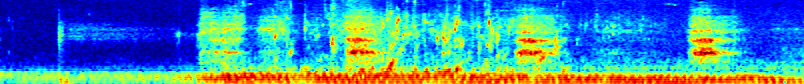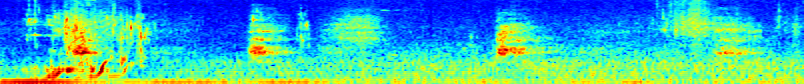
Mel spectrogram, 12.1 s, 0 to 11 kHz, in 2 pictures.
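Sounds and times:
low steady engine-like hum: 0.0 - 12.0
water bubbling and dripping: 1.4 - 4.7, 6.2 - 7.3.

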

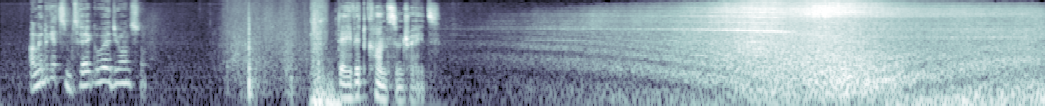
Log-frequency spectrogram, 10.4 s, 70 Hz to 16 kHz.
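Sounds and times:
speech: 0.3 - 1.6, 3.4 - 4.5
airplane engine roar aboard a plane: 4.6 - 10.4.

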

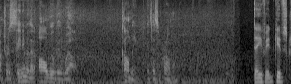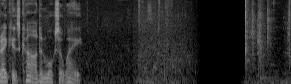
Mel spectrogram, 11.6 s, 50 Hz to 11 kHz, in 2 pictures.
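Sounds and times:
speech: 0.0 - 1.7, 2.4 - 3.7, 5.1 - 7.5
front door shutting with a sharp clunk: 10.7 - 11.6.

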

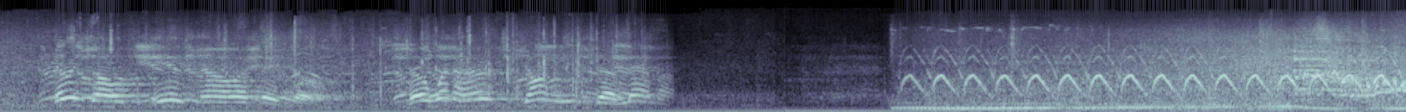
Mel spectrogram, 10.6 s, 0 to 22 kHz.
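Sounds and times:
speech: 0.4 - 5.0
rumble of a police vehicle engine speeding into a racecourse car park: 2.5 - 10.5
police siren wailing in fast yelping cycles: 6.6 - 10.5.

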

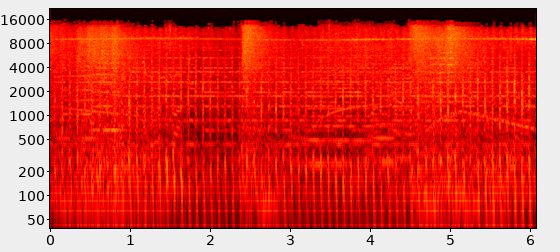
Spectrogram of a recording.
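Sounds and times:
helicopter rotor chopping while hovering and landing in a car park: 0.0 - 6.0.

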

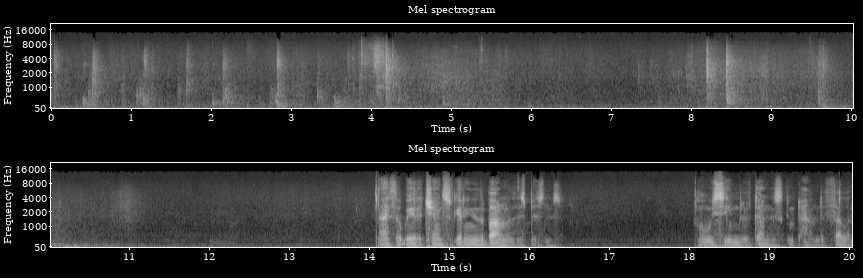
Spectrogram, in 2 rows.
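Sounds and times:
wooden door with glass panes opening and closing: 3.9 - 4.6, 7.9 - 10.5
speech: 14.2 - 16.6, 18.2 - 20.0.

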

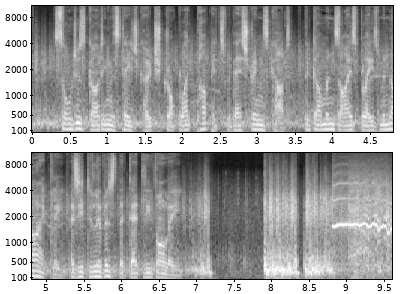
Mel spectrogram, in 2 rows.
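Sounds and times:
speech: 0.3 - 7.3
frightened horses whinnying and neighing: 8.7 - 9.6.

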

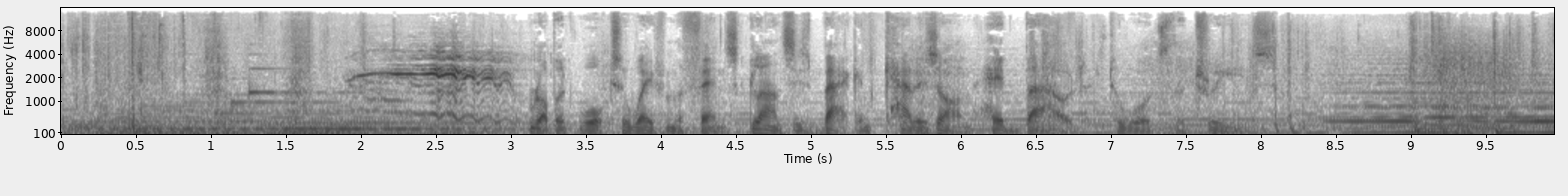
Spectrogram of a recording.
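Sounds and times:
horse hoof clops around a corral: 0.0 - 4.3, 5.2 - 9.9
horse on a rope whinnying in a corral: 1.9 - 3.1
speech: 3.2 - 8.4.

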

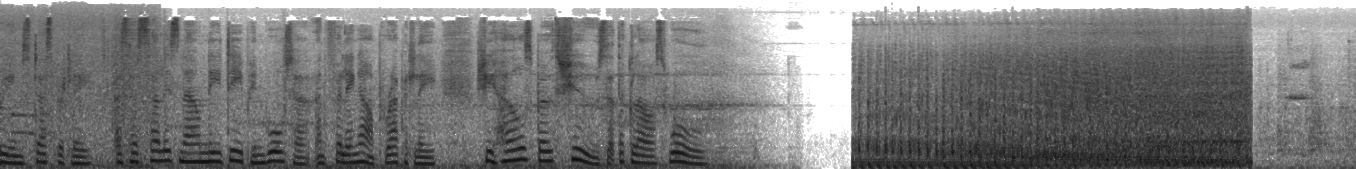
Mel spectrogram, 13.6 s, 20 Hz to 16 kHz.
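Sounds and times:
speech: 0.0 - 7.2
helicopter flying overhead: 8.5 - 12.6.

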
